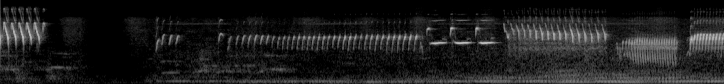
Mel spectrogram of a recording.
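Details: Training song by a champion Spanish Timbrado canary: a brief trill, silence, then soft rolling trills, clipped repeated notes, a bright fast trill and a lower flowing roll.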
